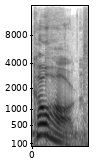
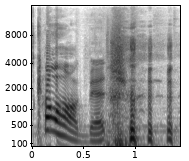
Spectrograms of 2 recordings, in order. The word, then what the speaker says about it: Quahog: west the mayor of uh quahog quahog it's pronounced quahog yeah it looks like it should be pronounced quahog but yeah it's quahog it's in uh rhode island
